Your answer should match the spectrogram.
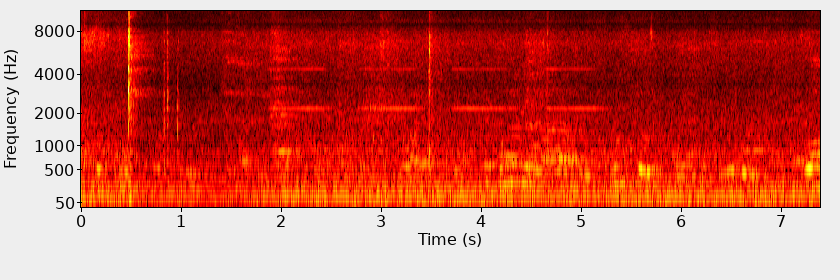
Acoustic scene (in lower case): restaurant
